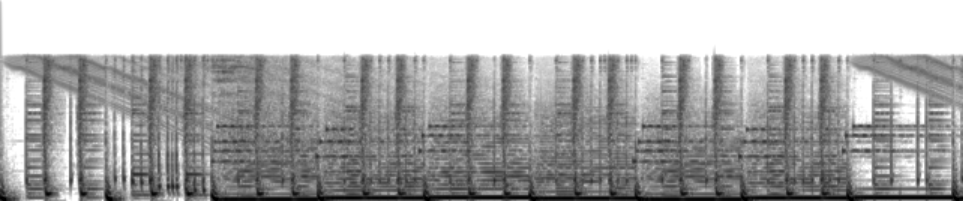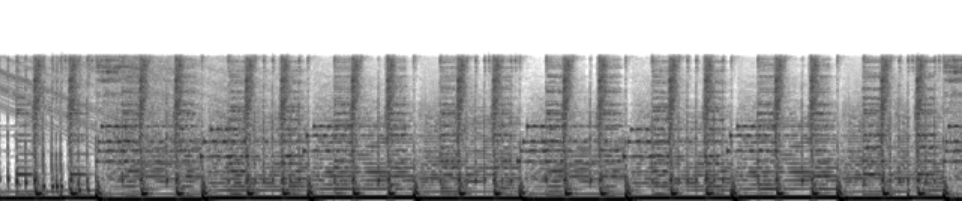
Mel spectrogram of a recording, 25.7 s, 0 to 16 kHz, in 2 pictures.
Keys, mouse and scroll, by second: 0.0-0.4 scroll down 3, 2.9-3.8 scroll up 4, 5.3 click, 6.3 click, 6.6 click, 6.9 click, 9.5 click, 10.1 click, 10.3 click, 11.9 click, 12.4 click, 12.5 click, 12.6 click, 12.7 click, 13.1 right click, 15.0 click, 17.0 right click, 18.9 click, 21.9 click, 24.3 click.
